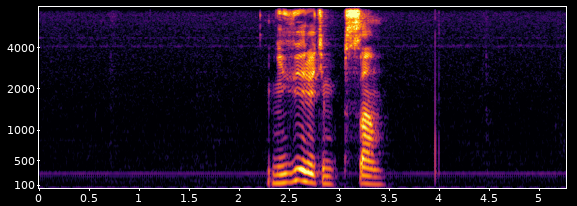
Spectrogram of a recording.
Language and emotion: Russian, neutral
